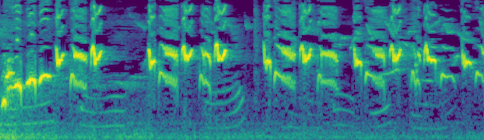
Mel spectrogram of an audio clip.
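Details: White-rumped shama singing after its moult: loud rapid phrases of bright whistled and chattering notes in short bursts separated by brief pauses, clean and close.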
